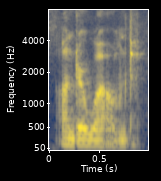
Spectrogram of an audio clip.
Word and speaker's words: underwhelmed: In underwhelmed, both the word under doesn't really get that much stress, so I'm going to be short on both of those syllables. Same practice, start with the whelmed syllable and then add your unstressed syllables. Whelmed, underwhelmed.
